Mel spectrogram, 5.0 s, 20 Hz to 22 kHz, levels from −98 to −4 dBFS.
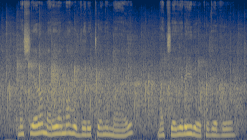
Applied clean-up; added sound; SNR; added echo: none; Applause; 6 dB; none.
